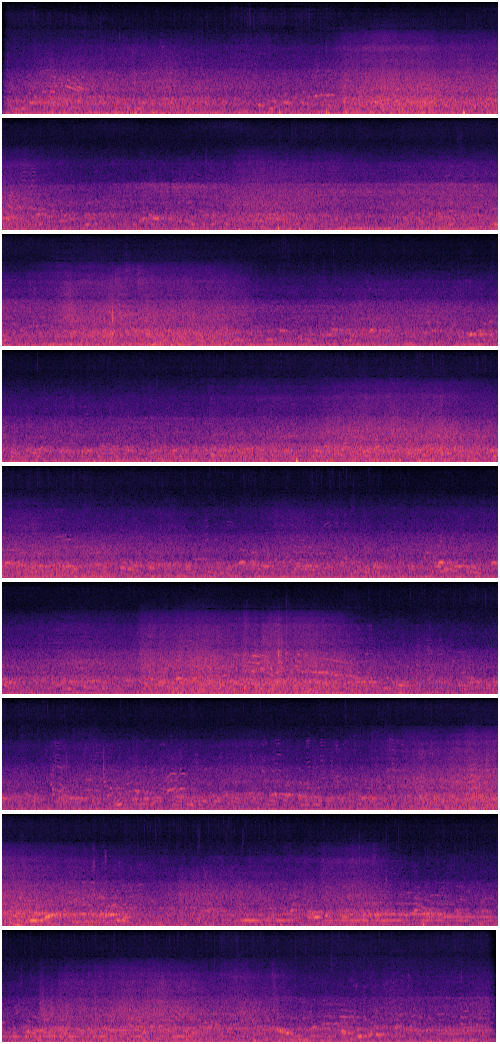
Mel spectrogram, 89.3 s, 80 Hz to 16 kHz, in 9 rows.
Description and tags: Hotel do Mar 2012-4
Hotel do Mar,Sesimbra, Portugal 19-Aug-2012 23:02, recorded with a Zoom H1, internal mic with standard windscreen.
Ambiance recording.
People are walking and talking and laughing in the promenade by the beach below my hotel room (approx 80-100m away).
Sound of sea waves and also the TVs from various rooms in the hotel.
night, sea, happy, laughing, Summer, ambiance, Portugal, August, night-walk, talking, Sesimbra, balcony, hotel, chatting, waves, distant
